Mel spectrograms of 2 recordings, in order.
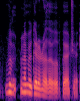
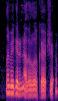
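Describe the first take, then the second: First: Lips held still, low voice; talking with mouth closed. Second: Lips barely moving, low; talking with mouth closed. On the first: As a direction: keep your lips shut as you talk. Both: Shown as a demonstration. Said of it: "say it without moving your lips".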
